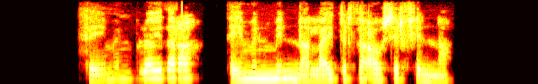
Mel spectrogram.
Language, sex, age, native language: Icelandic, female, 30-39, Icelandic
